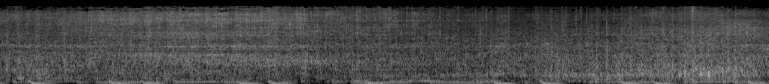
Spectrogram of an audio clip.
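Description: Early-1950s Lionel 2035 toy steam locomotive running around three-rail O-gauge track: a steady mechanical whir and rattle of its motor and wheels, over a pulsing low rumble.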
